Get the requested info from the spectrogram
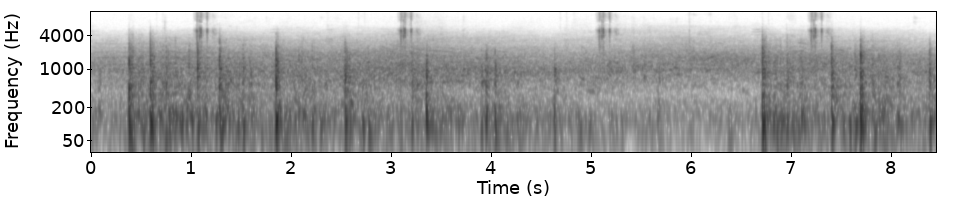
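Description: Fireworks shells bursting overhead: sharp bangs and pops at irregular intervals, several in some seconds, over a constant noisy background.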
